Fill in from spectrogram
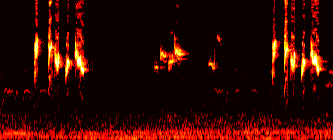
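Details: Caged red-whiskered bulbul giving a short, easy forest-style song: a clipped four-note whistled burst, a few soft slurred notes, then the same four-note burst repeated about three seconds later, in quiet surroundings.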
